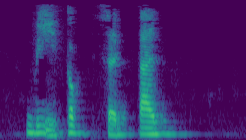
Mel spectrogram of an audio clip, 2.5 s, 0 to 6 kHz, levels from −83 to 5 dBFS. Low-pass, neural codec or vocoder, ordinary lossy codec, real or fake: 5.4 kHz; codec, 16 kHz, 1 kbps, FunCodec, trained on LibriTTS, 50 frames a second; MP3, 24 kbps; fake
